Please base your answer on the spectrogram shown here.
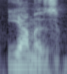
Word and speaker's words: llamas: __ ] naked and they're pronounced traditionally where they're from as yamas yamas yes double l mexican y hawaii they know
